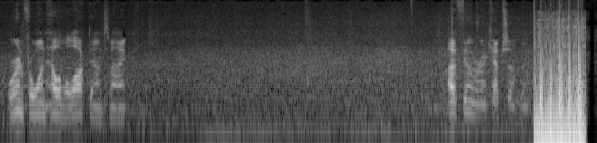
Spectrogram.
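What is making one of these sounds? A young man speaks casually, close by.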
